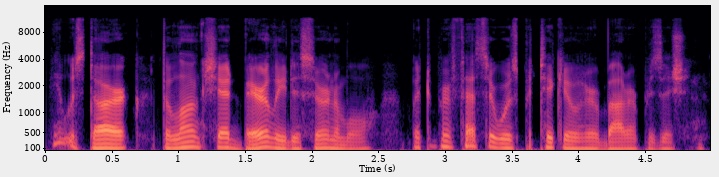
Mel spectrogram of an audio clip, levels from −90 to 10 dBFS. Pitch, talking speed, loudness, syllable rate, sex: 105 Hz, 190 wpm, -19 LUFS, 6.2 syllables/s, male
